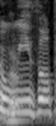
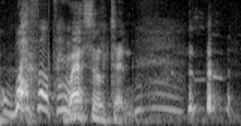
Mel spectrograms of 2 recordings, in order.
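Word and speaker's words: Weselton: like Tinkle Pants, so that every time someone pronounces it wrong, he's like, no, it's Tinkle Pants. It's like from Frozen. The Weaselton, and he's like, Wesselton.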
